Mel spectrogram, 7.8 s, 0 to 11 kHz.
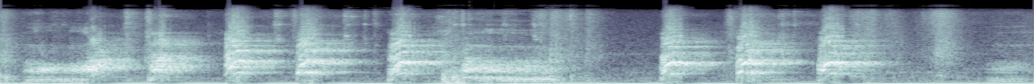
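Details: Playful barking from Baja, a young female Doberman pinscher aged four months and two weeks, recorded 2/26/11: hoarse, throaty barks repeat in quick, irregular runs, about one to two per second, with brief gaps between clusters.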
